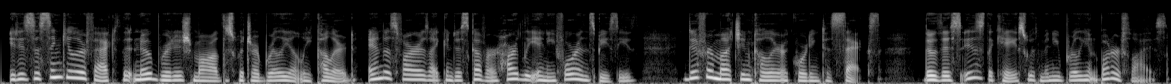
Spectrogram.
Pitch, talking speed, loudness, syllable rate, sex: 205 Hz, 205 wpm, -16 LUFS, 5.9 syllables/s, female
